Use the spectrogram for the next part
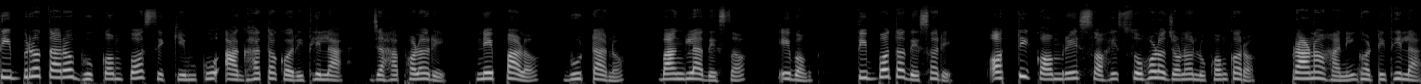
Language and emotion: Odia, neutral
